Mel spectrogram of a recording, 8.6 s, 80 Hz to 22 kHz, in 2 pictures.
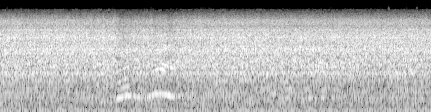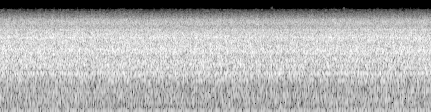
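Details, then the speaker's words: Chevrolet Nova Super Sport V8 idling after the distributor was replaced; choke needs slight adjustment, vacuum good. Deep, steady burble with an even beat, no misses or knocks: normal idle. "hey i need to adjust that choke a little bit but look at that we are running that perfectly good vacuum okay i gotta get my throttle spring out but look how smooth that thing's running"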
